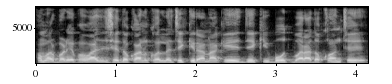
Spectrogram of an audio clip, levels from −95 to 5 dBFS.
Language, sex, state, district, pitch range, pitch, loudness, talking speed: Maithili, male, Bihar, Madhepura, 125-160 Hz, 135 Hz, -13 LUFS, 245 wpm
